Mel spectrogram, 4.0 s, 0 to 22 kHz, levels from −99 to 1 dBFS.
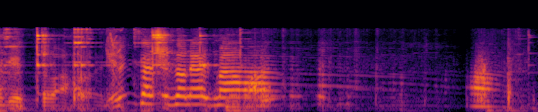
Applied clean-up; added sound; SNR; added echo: neural mask model RNNoise.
